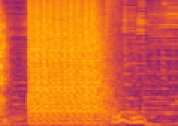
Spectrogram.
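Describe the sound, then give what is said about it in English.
A rapid burst of gunfire from a shooter in a tower erupts suddenly and loudly, shots cracking in quick succession for about a second before trailing off into a lower rumble. “All right, old boy in the tower is just going to keep on a shooting.”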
